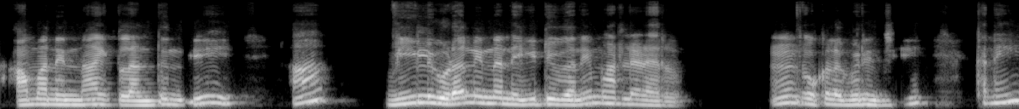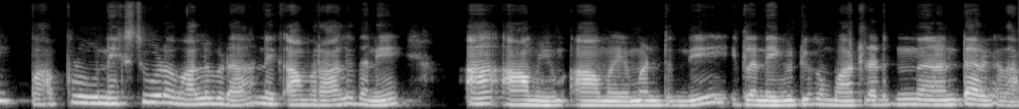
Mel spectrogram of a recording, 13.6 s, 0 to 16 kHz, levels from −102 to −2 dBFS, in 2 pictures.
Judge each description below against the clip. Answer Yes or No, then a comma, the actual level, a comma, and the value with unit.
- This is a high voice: No, medium, 165 Hz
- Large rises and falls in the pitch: No, average, 3.6 semitones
